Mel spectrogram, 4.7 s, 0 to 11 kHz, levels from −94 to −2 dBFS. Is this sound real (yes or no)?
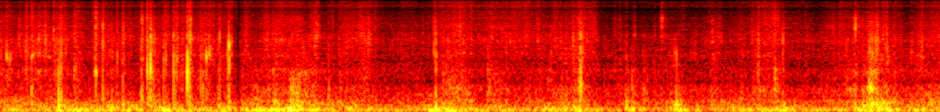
no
